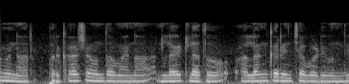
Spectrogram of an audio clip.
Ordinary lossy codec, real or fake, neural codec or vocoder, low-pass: none; real; none; 7.2 kHz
